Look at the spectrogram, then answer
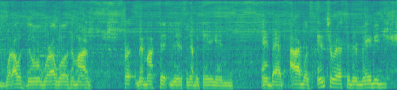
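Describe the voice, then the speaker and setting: A man's fairly low voice at a moderate pace, fairly even in intonation, against noticeable background noise. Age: 60s. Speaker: bodybuilder. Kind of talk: casual interview answer. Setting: barbershop.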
